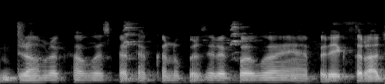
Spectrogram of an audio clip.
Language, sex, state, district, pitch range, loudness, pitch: Hindi, male, Bihar, Begusarai, 100-105 Hz, -23 LUFS, 100 Hz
